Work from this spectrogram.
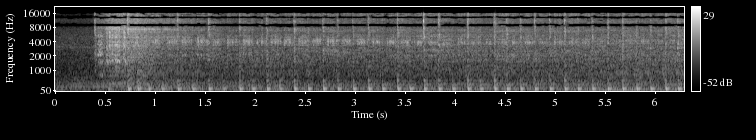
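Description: A motorcycle built from a Honda Astrea Grand engine, a Street Cub style bike, starts up close by and settles into a quick, even put-put idle, loud and alone.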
